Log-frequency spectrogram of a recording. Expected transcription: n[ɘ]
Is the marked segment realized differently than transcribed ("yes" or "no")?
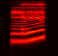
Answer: no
